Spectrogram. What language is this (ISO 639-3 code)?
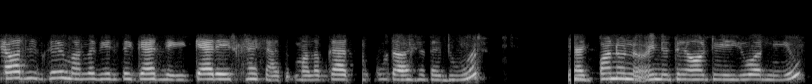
kas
